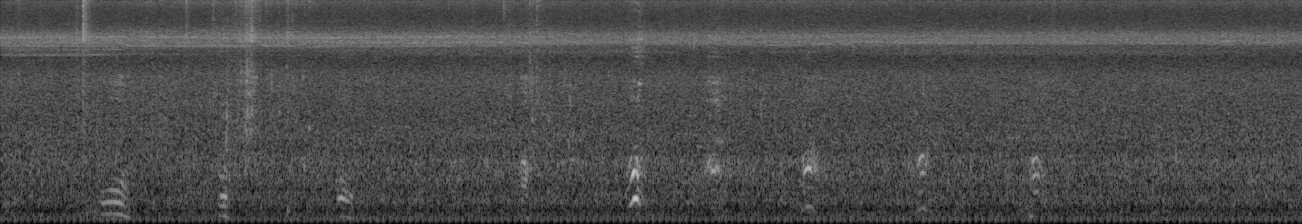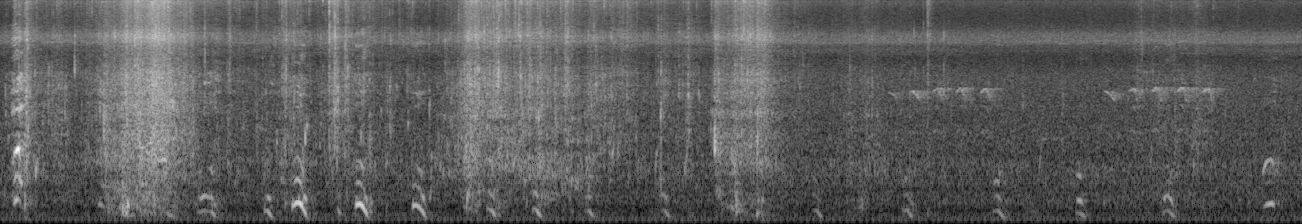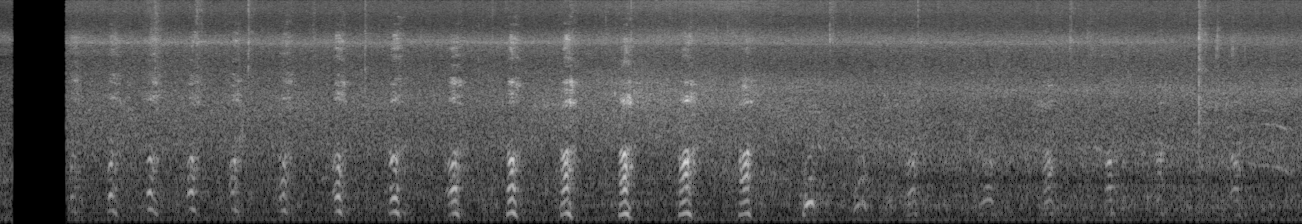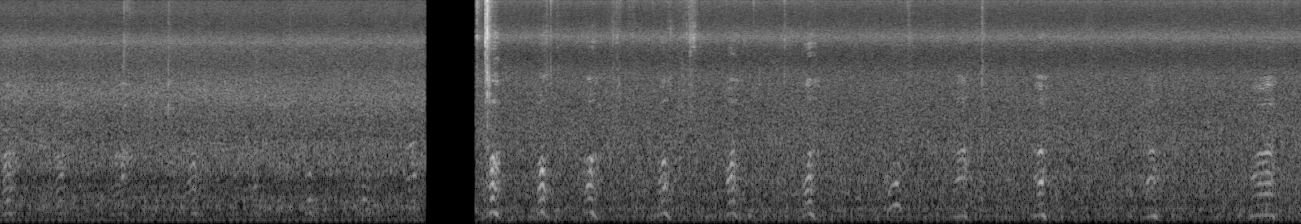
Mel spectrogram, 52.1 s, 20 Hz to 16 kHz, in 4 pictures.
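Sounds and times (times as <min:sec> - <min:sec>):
stream rushing: 0:00.0 - 0:52.0
water splashing in a river: 0:04.9 - 0:06.4, 0:13.0 - 0:25.1, 0:26.8 - 0:52.0.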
